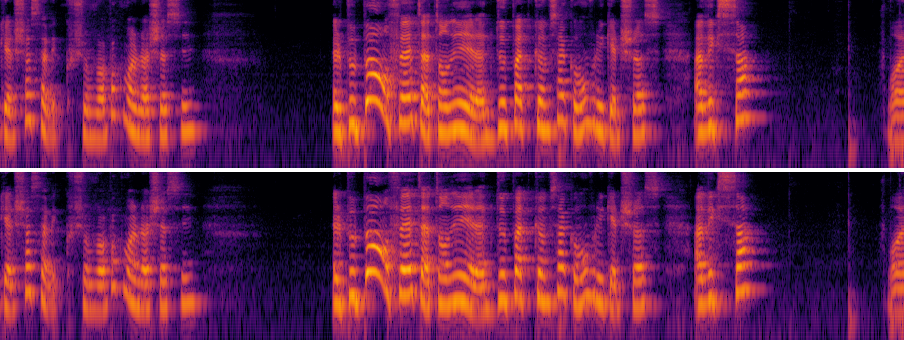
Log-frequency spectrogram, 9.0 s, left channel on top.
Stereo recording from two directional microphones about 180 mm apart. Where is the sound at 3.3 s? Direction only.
25° left (ahead or behind).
